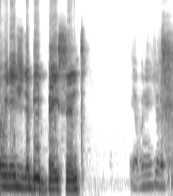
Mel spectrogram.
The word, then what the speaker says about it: Basant: need you to be basant. Yeah, we need you to calm down. Basant. Yes, and... Yeah. Basement? Yes, get back in the basement. Oh, God, no. No, basant. Based, and then NT. Basant. Okay, I'm gonna try and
